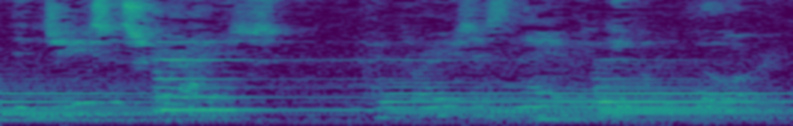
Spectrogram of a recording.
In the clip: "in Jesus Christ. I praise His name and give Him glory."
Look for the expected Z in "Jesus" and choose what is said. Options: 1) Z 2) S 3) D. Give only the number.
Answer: 1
